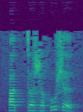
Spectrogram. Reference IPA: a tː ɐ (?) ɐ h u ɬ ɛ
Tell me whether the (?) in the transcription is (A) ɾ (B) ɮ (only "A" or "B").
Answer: B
